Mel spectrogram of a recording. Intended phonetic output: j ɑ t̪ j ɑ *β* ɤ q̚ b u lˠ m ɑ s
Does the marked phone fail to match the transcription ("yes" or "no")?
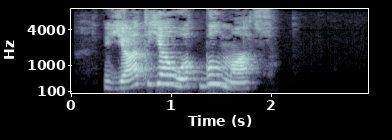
yes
